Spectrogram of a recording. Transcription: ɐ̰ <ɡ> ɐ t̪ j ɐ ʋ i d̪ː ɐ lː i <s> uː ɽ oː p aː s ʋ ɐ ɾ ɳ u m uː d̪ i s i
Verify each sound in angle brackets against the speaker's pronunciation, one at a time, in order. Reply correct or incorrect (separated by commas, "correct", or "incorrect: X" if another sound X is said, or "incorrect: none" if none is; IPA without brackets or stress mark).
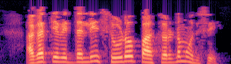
correct, correct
